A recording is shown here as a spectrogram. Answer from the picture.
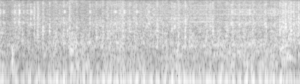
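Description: Rat rod's engine running at low speed as the car rolls slowly, a steady low exhaust rumble.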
